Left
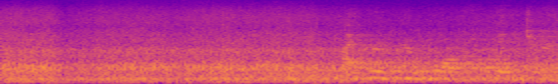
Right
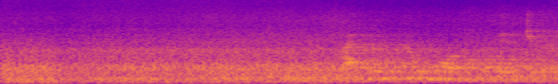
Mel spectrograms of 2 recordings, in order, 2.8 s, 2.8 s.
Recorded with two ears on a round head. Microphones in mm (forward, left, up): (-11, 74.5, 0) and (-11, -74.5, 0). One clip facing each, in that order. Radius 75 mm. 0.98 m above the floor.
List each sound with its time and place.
1.7 s a woman speaking: 45° left (ahead or behind), 1.8 m; by 2.8 s 15° left (ahead or behind), 2.0 m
